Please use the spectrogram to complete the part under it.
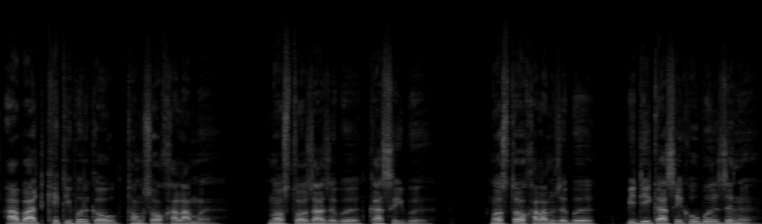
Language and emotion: Bodo, neutral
